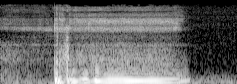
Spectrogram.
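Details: Dottie the dog snoring while asleep: one long rumbling, buzzy snore lasting about a second and a half, low and steady with a rough edge, then quiet.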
